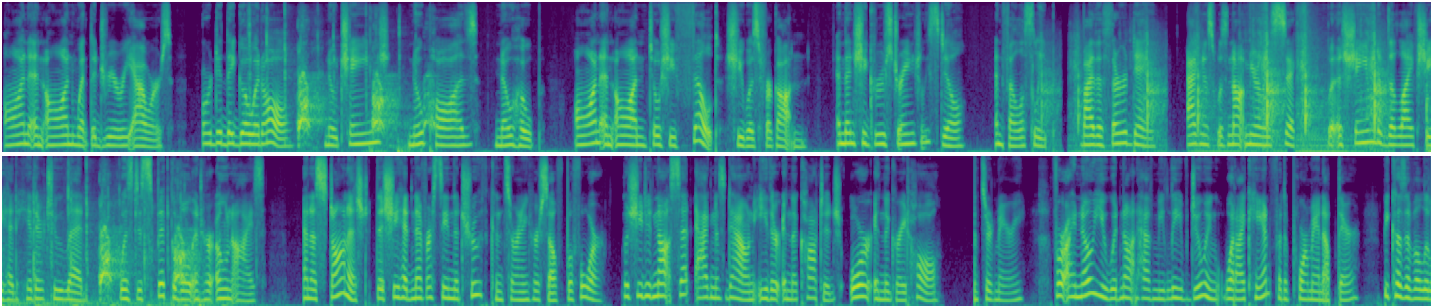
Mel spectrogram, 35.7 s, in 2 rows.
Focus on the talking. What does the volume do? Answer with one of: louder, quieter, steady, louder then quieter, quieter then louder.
steady.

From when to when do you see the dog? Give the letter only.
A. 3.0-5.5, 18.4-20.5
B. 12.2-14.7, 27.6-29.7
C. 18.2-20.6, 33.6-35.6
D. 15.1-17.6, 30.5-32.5
A.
